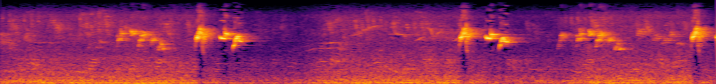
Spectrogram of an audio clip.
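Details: A red-whiskered bulbul, caught young beside a canal and raised in a cage, repeats a sweet, bouncy whistled phrase three times, roughly every three seconds, each ending in sharp, loud notes.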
